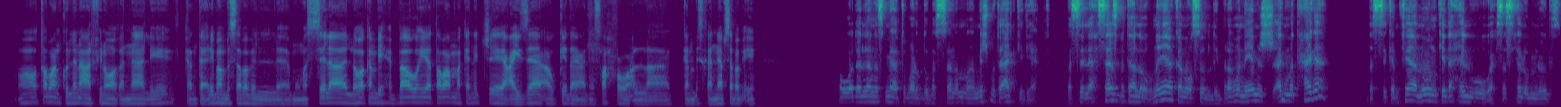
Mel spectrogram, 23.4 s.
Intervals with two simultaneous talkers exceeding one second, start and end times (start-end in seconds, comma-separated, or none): none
